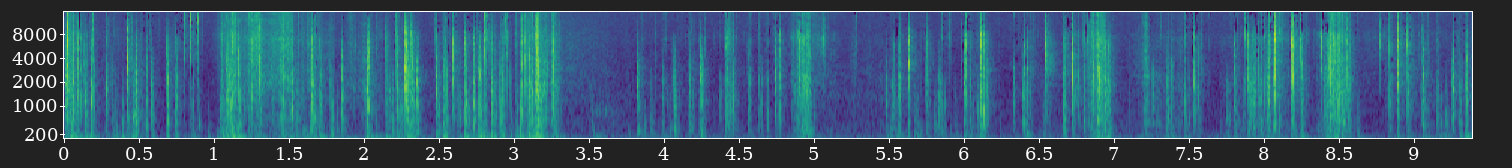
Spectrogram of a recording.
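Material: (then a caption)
Plastic. Long nails tap and scratch the crinkly plastic front of a flat, apparently full Sour Patch Kids candy bag held up in the air. Dense, bright crackling and crinkling fill the first few seconds. The sound then thins into quieter, scattered taps and scratches, with louder crinkly bursts returning near the end.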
